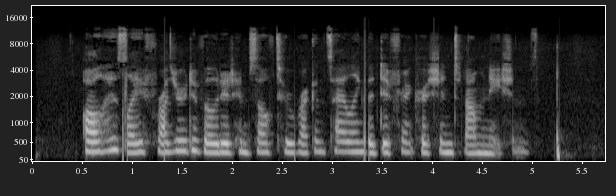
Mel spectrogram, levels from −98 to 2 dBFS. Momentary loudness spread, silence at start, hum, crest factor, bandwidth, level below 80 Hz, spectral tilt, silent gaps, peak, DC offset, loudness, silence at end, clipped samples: 12 LU; 0.5 s; none; 20 dB; 13 kHz; -72 dBFS; -3.5 dB/octave; none; -12 dBFS; under 0.1%; -31 LUFS; 0.45 s; under 0.1%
